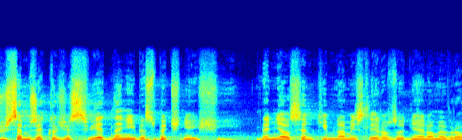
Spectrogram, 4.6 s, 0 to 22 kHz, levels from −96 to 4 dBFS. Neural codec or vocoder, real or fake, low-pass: none; real; 14.4 kHz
